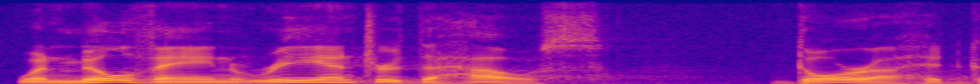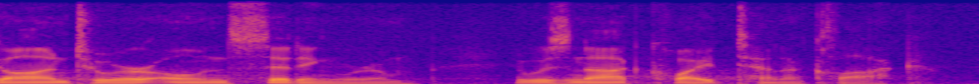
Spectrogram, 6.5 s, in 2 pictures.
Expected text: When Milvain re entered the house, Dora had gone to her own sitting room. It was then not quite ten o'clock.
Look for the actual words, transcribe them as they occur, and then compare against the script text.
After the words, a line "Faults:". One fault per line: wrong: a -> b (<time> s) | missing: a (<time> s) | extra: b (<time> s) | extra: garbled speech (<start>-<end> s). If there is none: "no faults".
When Milvain re entered the house, Dora had gone to her own sitting room. It was not quite ten o'clock.
Faults:
missing: then (5.2 s)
